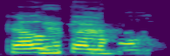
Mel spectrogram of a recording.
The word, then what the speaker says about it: Peltola: And somehow I came across your name when I was looking at Mary Peltola, who, of course. Right. And that's the way I say it, too. Peltola is the way to say it.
